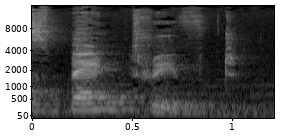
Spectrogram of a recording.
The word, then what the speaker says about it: spendthrift: यहाँ पे डा साउंड जो है वो स्किप हो जाएगी, साइलेंट हो जाएगी, तो इसको हम इस तरह प्रोनाउंस करेंगे। He is a spendthrift.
